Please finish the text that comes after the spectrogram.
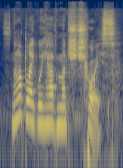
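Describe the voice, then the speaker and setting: A woman's voice: on the high side, animated, measured pace. A woman playing a spirited, wry radio reporter narrating adventures from the scene, in old-time serial style. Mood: relieved. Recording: clear background noise of vehicles, insects.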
